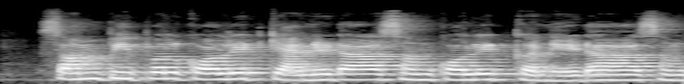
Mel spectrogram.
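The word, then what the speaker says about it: Canada: pronunciation है क्या right so the correct pronunciation is कनाडा और यह डिटरमाइंड कैसे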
